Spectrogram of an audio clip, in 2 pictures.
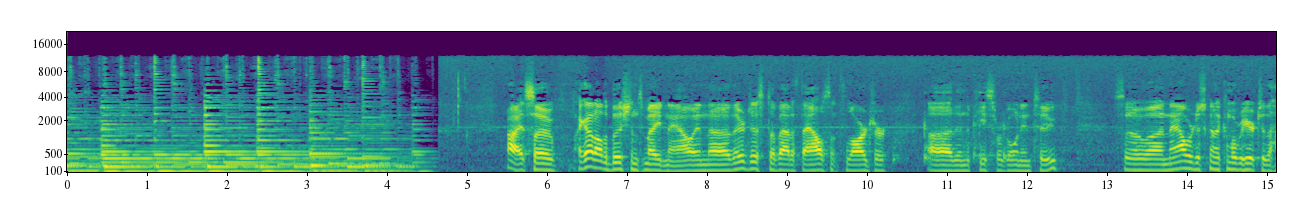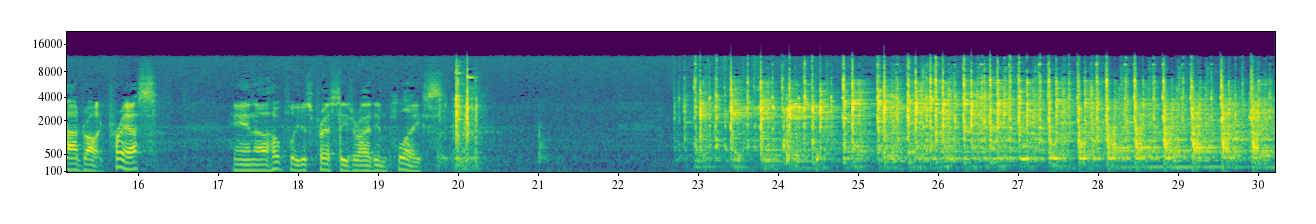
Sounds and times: Tools: 19.8s - 20.4s, 22.7s - 30.2s.

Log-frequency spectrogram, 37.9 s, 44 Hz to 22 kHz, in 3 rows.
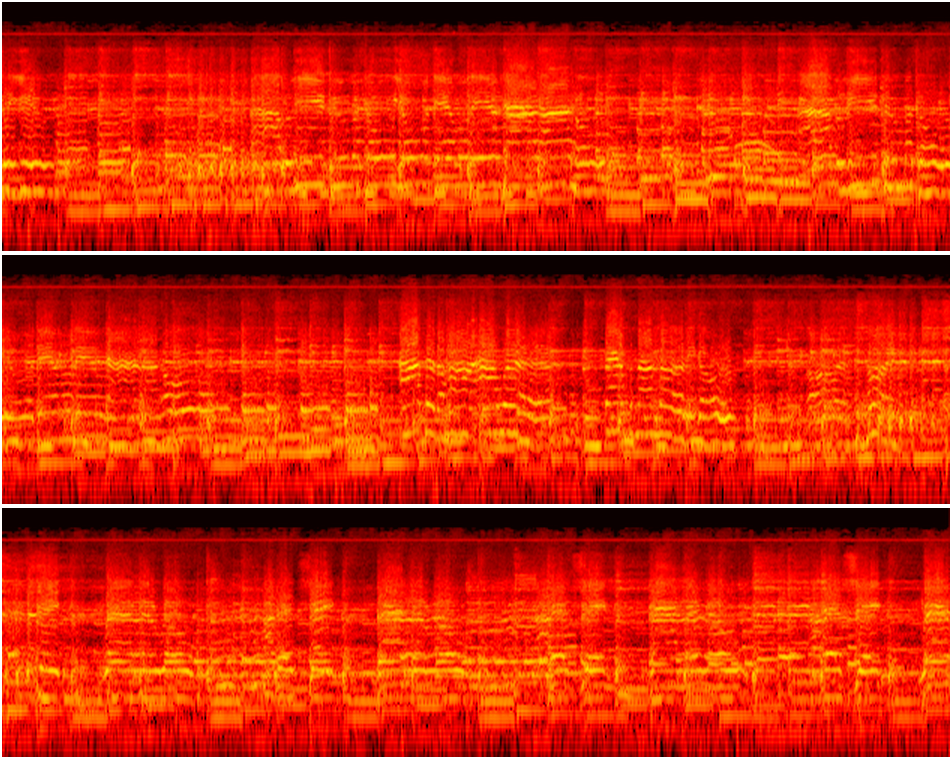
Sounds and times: Music: 0.0s - 37.9s.

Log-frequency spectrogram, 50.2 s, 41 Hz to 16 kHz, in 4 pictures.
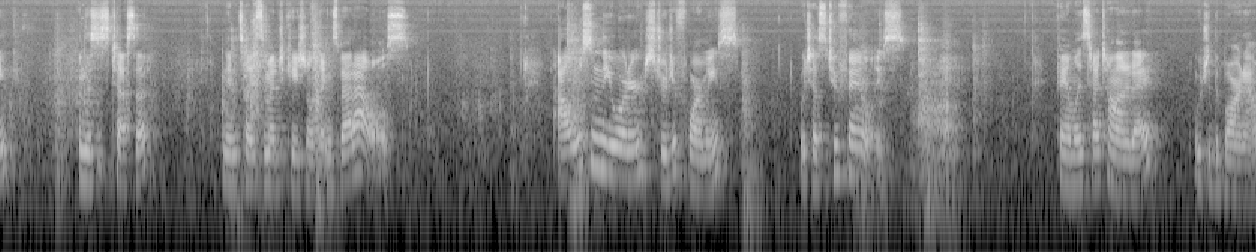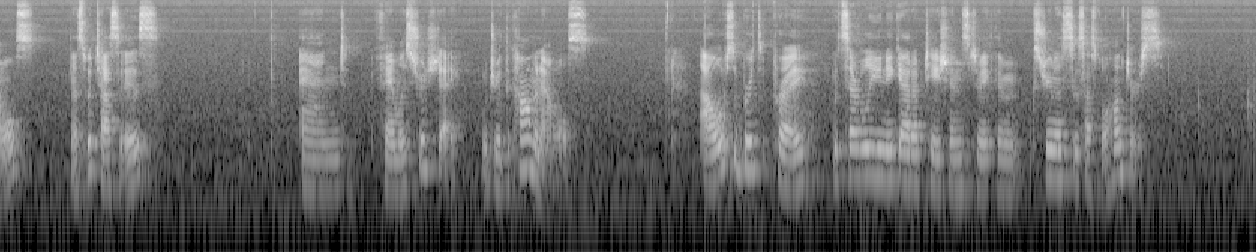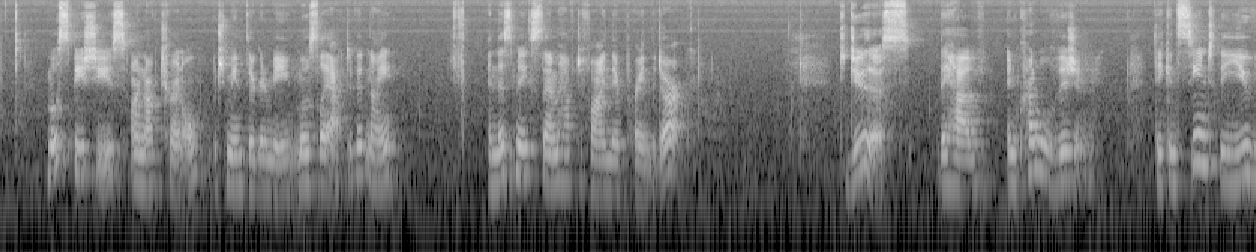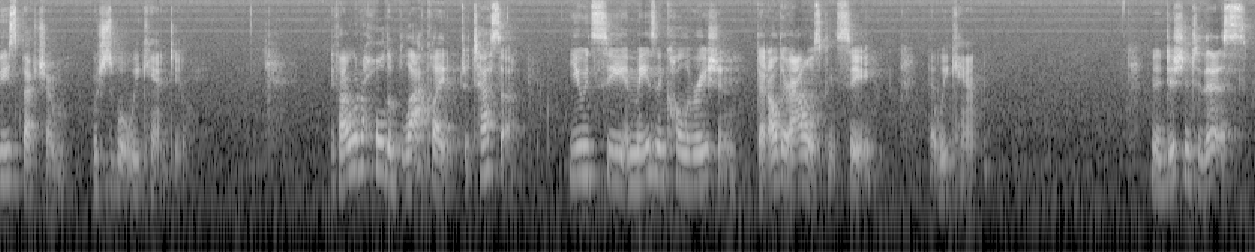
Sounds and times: Speech: 0.0s - 4.2s, 5.5s - 9.1s, 10.6s - 14.2s, 15.6s - 18.5s, 19.6s - 24.2s, 25.6s - 32.1s, 33.5s - 39.7s, 41.0s - 47.6s, 49.2s - 50.2s.

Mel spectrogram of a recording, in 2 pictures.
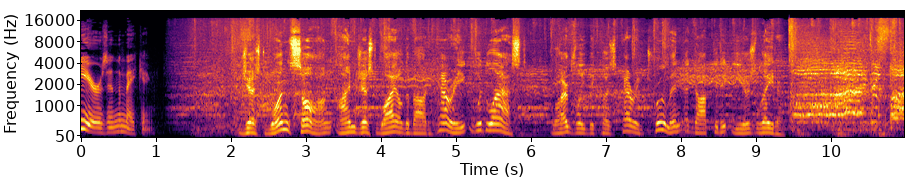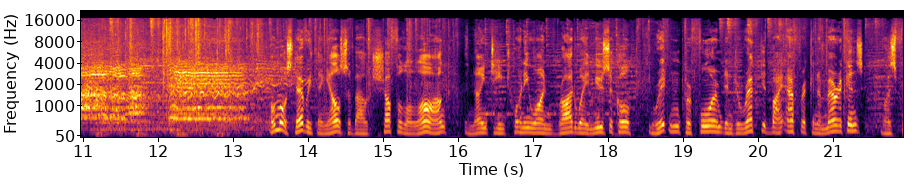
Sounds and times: Speech: 0.0s - 1.0s, 2.1s - 9.4s, 13.5s - 21.9s
Music: 1.2s - 21.9s.

